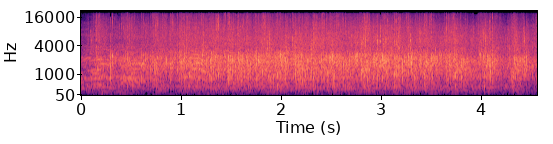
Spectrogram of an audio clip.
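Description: crowd, audience hand clapping

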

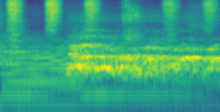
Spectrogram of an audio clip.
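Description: animal, police dogs barking

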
